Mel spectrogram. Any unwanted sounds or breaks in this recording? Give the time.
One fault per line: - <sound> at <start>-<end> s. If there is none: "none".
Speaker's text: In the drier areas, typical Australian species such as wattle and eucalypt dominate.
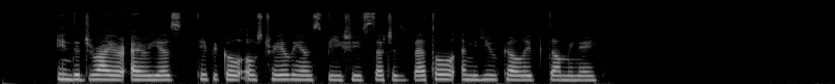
none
